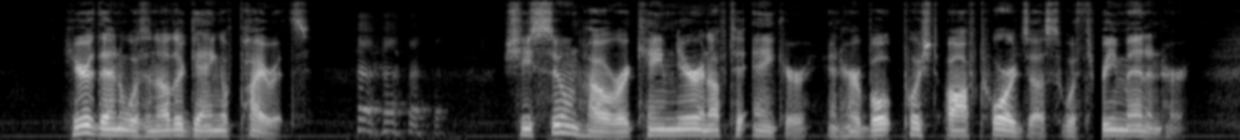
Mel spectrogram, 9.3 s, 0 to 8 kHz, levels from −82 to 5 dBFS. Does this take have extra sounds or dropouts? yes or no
yes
